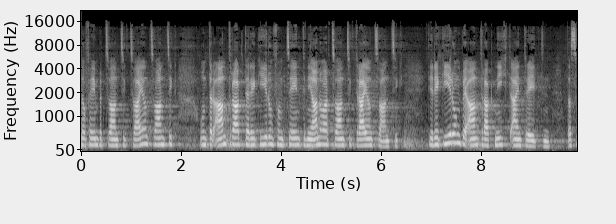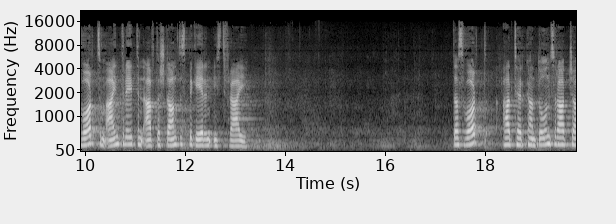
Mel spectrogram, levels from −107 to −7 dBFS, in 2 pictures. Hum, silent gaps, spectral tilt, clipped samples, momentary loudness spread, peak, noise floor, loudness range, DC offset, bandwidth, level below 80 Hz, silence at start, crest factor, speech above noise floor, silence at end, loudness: none; none; -4.5 dB/octave; under 0.1%; 12 LU; -8 dBFS; -64 dBFS; 8 LU; under 0.1%; 16 kHz; -72 dBFS; 0 s; 22 dB; 36 dB; 0 s; -27 LUFS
